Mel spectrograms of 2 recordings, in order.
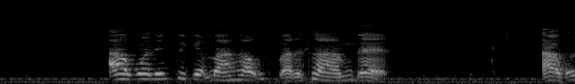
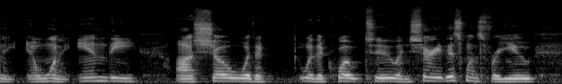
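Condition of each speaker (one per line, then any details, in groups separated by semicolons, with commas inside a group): Quadriplegic cerebral palsy; quadriplegic, from birth
No condition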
